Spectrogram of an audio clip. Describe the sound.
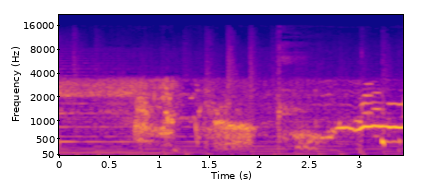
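A contestant in a radio show's voice-impression segment imitates the sounds of an underground parking garage at a large supermarket: a run of whining, squealing vocal tones that shift in pitch, ending in a long, steady high squeal.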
